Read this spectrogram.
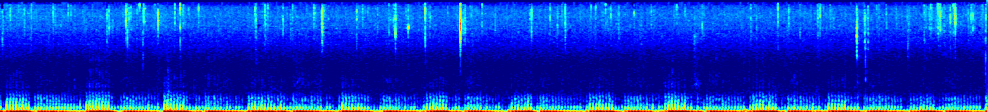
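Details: Purring domestic cat: a continuous low throbbing hum rising and falling about once per second with each breath, while a chimney fire crackles with scattered bright pops.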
